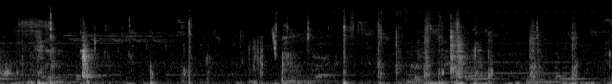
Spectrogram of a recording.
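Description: Close-miked eating sounds: chewing a mouthful of spicy ramyun noodles, with small wet mouth clicks and light taps of a wooden spoon in a ceramic dish.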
